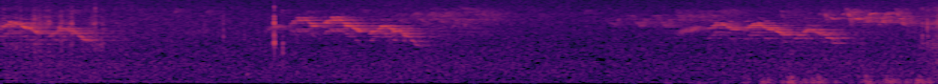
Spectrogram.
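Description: Great Crested Flycatcher calling: three rolling, wavering phrases a few seconds apart, with a soft outdoor hiss underneath.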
